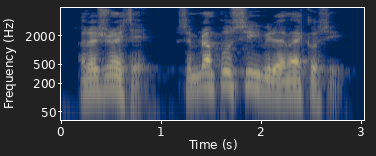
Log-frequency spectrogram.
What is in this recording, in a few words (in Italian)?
"te", crespinese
